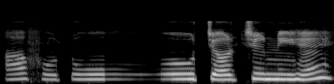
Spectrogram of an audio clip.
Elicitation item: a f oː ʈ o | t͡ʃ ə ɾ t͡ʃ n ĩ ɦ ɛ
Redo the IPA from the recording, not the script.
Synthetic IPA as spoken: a f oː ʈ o | t͡ʃ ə ɾ t͡ʃ n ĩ ɦ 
